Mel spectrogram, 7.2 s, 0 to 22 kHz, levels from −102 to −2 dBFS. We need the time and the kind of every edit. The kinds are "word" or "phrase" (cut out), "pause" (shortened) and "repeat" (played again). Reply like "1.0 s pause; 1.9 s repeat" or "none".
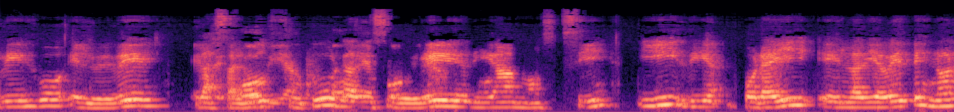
4.7 s pause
